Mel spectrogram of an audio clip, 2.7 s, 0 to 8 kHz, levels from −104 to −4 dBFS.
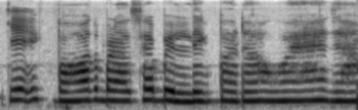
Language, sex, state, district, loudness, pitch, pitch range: Hindi, female, Haryana, Charkhi Dadri, -14 LUFS, 260 Hz, 255-275 Hz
